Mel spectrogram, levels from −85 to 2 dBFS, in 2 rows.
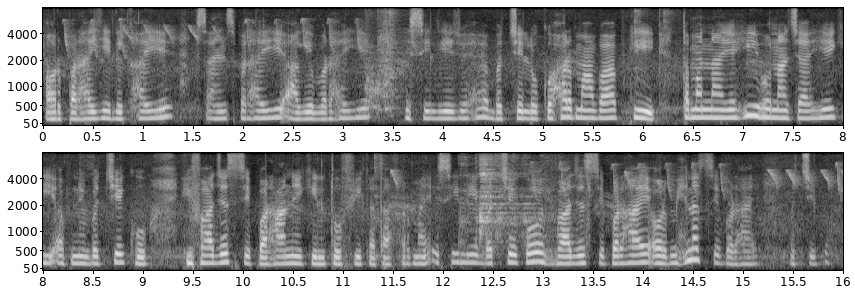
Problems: constant background noise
